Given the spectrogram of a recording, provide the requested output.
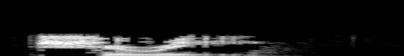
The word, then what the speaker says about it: Cheery: Corporal Cheery Littlebottom pronounced her name Cherie.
